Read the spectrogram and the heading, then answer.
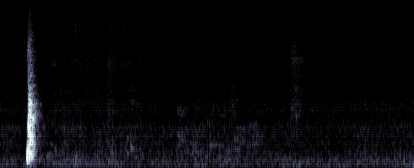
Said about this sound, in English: It's my sister's dog, Pebbles, watching after her.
